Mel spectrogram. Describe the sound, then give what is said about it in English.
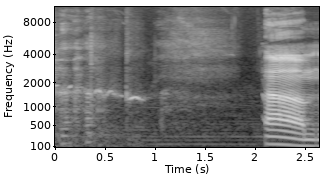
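A short whistled melody wavers up and down over a few quick clap-like taps, whistled and clapped in character during a role-playing game, then settles into a low hum before a loud, bright buzzing tone bursts in at the end. “So you say sing, he's just like a little bit shaken up, so he'll just start whistling and clapping along a little tune for you.”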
